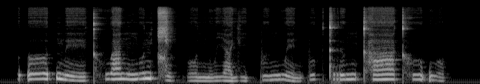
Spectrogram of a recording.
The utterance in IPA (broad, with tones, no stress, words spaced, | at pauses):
ʔɤː˦˥t̚meː˩˦kʰwa˥˩nŋu˥˩n t͡ɕe˨˩k̚wo˨˩n wi˨˩a̯ji˨˩ʔ pɯ˦˥ŋwe˩˦npu˥˩k̚trɯ˥˩ŋ kʰaː˥˩kʰu˥˩ʔ wo˨˩k̚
